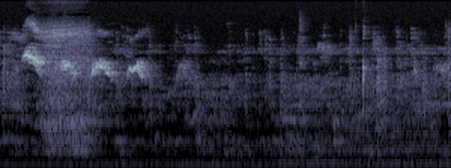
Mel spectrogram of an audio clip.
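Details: Leopard cat; aggressive call; showing aggression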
